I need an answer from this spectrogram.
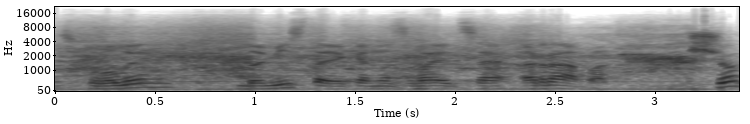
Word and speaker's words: Rabat: має прямий зв'язок із столицію мароко рабат з наголосом на другу А коли потрапляєш в таке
